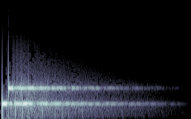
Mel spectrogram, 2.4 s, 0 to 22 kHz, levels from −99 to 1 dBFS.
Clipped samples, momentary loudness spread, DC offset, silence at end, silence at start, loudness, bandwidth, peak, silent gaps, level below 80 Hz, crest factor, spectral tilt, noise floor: under 0.1%; 24 LU; under 0.1%; 0.95 s; 0 s; -20 LUFS; 2.5 kHz; -6 dBFS; none; -56 dBFS; 16 dB; -10 dB/octave; -65 dBFS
